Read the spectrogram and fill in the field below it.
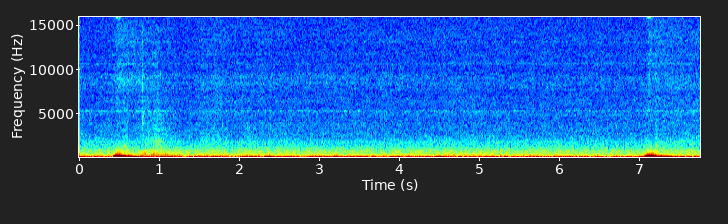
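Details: Deep, dull low-frequency thumps through the subwoofer during boot of a new MSI MEG X670E Ace motherboard, six times per boot, with existing speakers that had no issues on previous motherboards.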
